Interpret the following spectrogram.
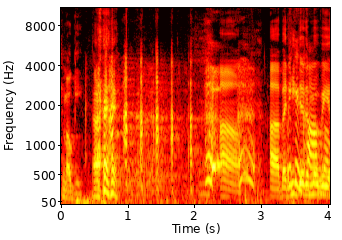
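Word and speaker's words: Moguy: And I thought it was Mogwai, and then Pierre Ricci, no, it's just Mogi.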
